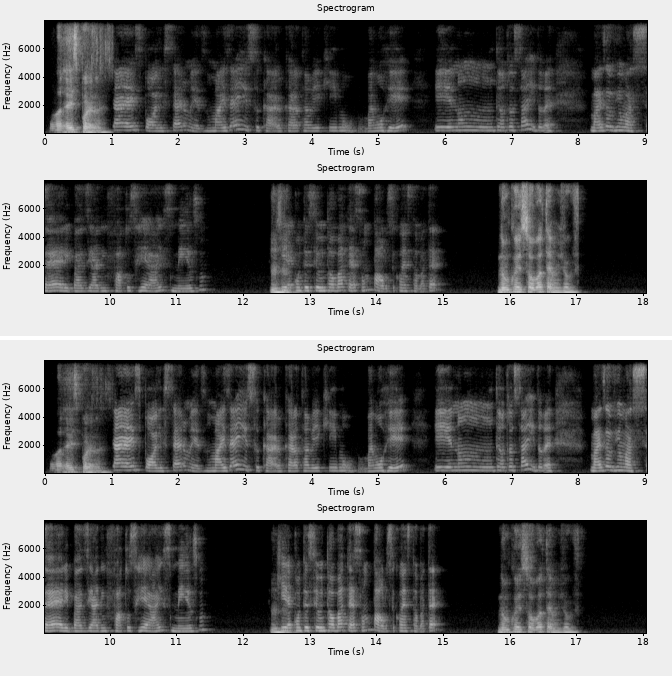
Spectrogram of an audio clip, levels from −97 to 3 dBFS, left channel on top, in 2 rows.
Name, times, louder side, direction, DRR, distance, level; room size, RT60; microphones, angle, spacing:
voice 1, 0.1-1.0 12.4-12.7 15.8-17.0, left 7 dB, 80° left, 0.4 m, -27 dB
voice 2, 1.0-5.4 5.8-11.4 12.5-15.0, right 4 dB, 50° right, 1.1 m, -38 dB
7.1 x 7.1 x 3.0 m
head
